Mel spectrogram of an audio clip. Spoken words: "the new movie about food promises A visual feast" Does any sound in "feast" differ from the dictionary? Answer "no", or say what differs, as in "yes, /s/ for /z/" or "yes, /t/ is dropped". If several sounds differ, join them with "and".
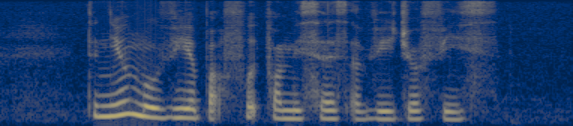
yes, /t/ is dropped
